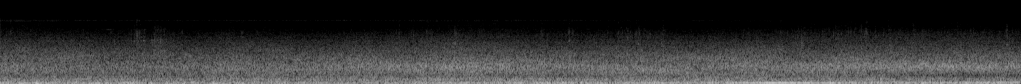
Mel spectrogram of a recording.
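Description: Steady rushing noise of riding a bicycle along an asphalt path, with a deep rumble underneath and motorway traffic beyond the canal; the rumble swells briefly about eight seconds in.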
